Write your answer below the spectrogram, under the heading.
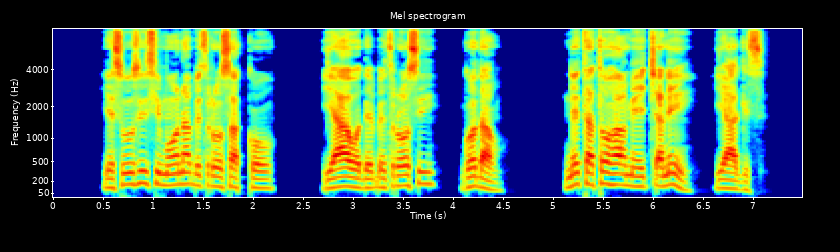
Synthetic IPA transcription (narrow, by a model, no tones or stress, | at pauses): jɛsuːs̬ɪsɪmo̞ːnɐpʼɛt͡sʼɪɾo̞ːsɐkːɔ | jaːwɔd̪ɛpʼɛt͡sʼɪɾo̞ːsɪ | ɡɔd̪ɐw | nɛt̪ɐt̪ɔhaːme̞ːt͡ʃʼːɐneː | jaːɡɪs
